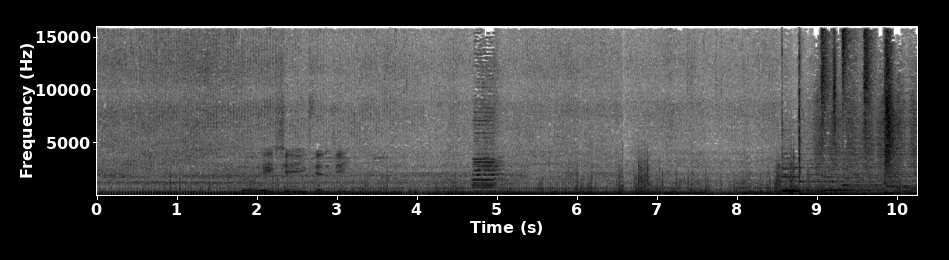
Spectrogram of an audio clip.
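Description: Motorcycle engine, a Bajaj Pulsar NS160 single-cylinder, running steadily while riding in traffic. A short vehicle horn toot about five seconds in, and background music with heavy bass comes in near the end.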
